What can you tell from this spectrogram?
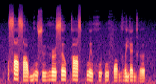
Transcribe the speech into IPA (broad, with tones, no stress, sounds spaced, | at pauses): sˤ i˦ sˤ ɑ˨ o̯ b u˦˨ s ʉ˨ ɦ ə˞˦ s ə˦ o̯ k ɑ˦ sˤ kʷ e˦˨ xʷ ə˦ ʔ u˦ f ɔ˨ ɡʱ ə˦ j ɛ˦ ɡʱ ə˨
